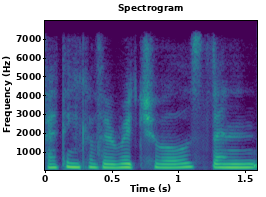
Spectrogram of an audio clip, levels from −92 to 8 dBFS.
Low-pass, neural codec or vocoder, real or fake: 7.2 kHz; codec, 24 kHz, 1.2 kbps, DualCodec; fake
